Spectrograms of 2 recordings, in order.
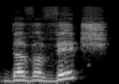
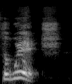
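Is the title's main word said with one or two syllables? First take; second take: two; one. First: The word is said with two syllables, starting 'vuh'. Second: The word is said with one syllable, starting 'w'. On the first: The speaker calls it wrong. "don't call it the Vavitch" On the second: The speaker calls it right. "it's the Witch"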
